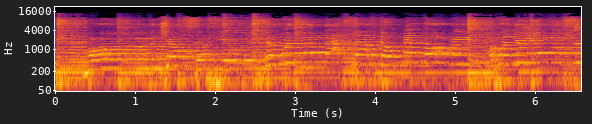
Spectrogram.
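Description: A steadily strummed acoustic guitar with a man singing over it.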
